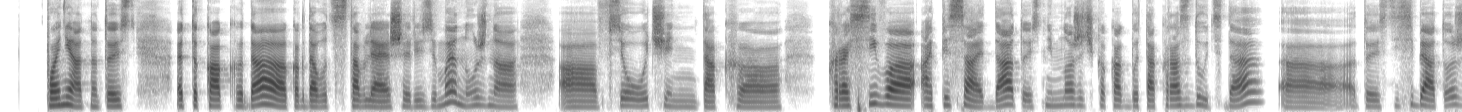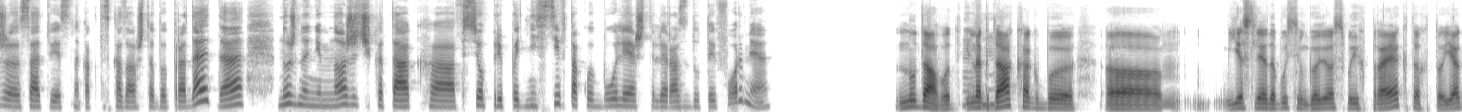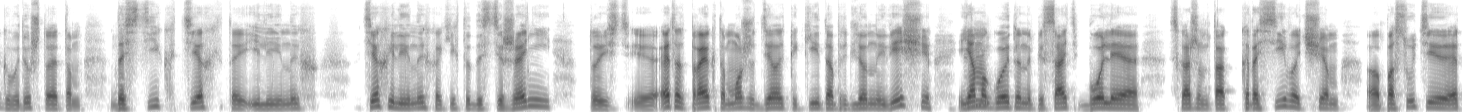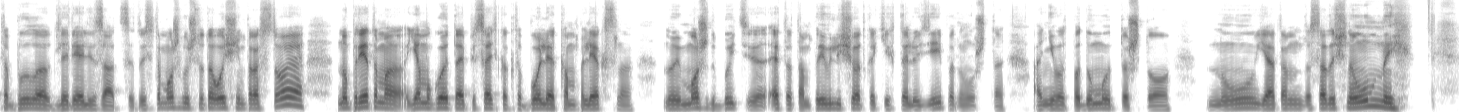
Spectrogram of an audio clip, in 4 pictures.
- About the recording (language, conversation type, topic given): Russian, podcast, Как социальные сети изменили то, как вы показываете себя?
- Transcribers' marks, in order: tapping; chuckle; other background noise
